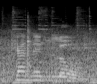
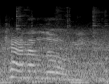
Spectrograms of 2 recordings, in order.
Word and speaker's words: cannelloni: the C okay watch in the camera how pronounce canalone canalone okay I like that now the canalone I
